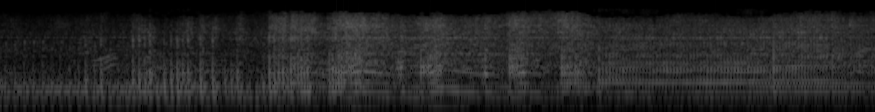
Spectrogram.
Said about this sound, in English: On this Saturday at Willow Springs, the scooter racers had to share the track with a bigger field of young gun motorcycle racers. Well, the motorcycles took off first, and when they got halfway around the track, the scooters got the green flag.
